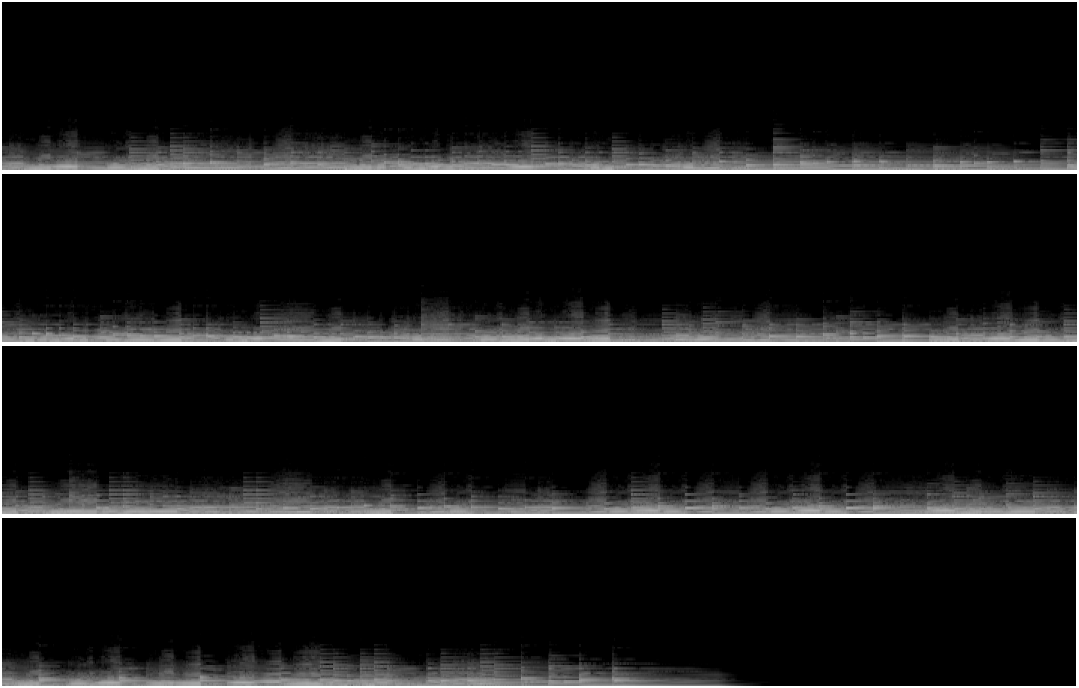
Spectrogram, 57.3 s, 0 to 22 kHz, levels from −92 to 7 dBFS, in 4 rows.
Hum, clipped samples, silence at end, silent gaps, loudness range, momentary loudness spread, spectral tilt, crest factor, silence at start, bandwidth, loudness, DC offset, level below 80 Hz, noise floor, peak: none; under 0.1%; 4.65 s; none; 4 LU; 7 LU; -7.5 dB/octave; 14 dB; 0 s; 5.2 kHz; -33 LUFS; under 0.1%; -66 dBFS; under -90 dBFS; -18 dBFS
